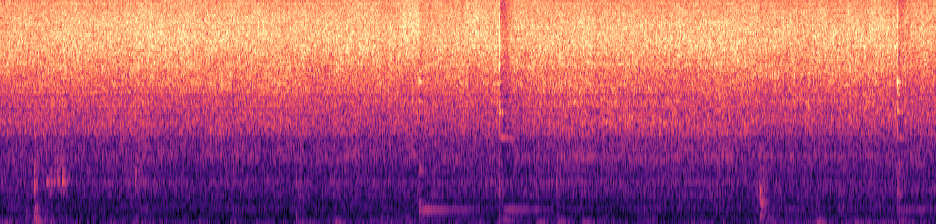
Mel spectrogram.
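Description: Green chillies frying in hot oil in a metal kadhai, a steady sizzle, with a few light clicks as a wire skimmer turns them in the pan.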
